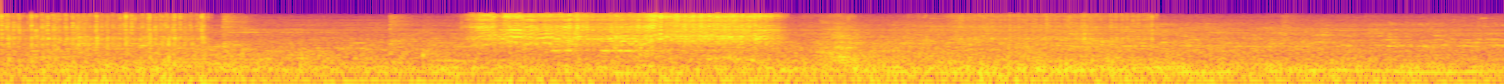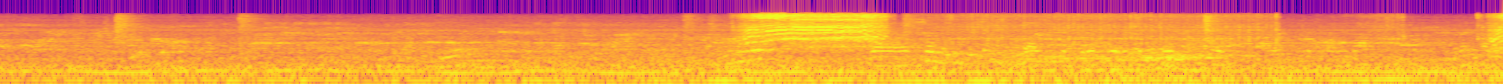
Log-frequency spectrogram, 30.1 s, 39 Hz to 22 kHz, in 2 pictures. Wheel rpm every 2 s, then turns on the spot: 30, 0, 60, 100, 10, 20, 0, 0, 0, 0, 0, 80, 30, 30, 10.
0-2 8-12 24-28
